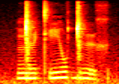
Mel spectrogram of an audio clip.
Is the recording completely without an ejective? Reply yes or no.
no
